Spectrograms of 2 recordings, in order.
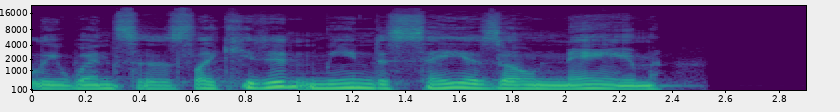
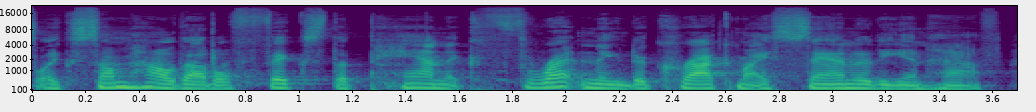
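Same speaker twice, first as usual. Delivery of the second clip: plain reading voice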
